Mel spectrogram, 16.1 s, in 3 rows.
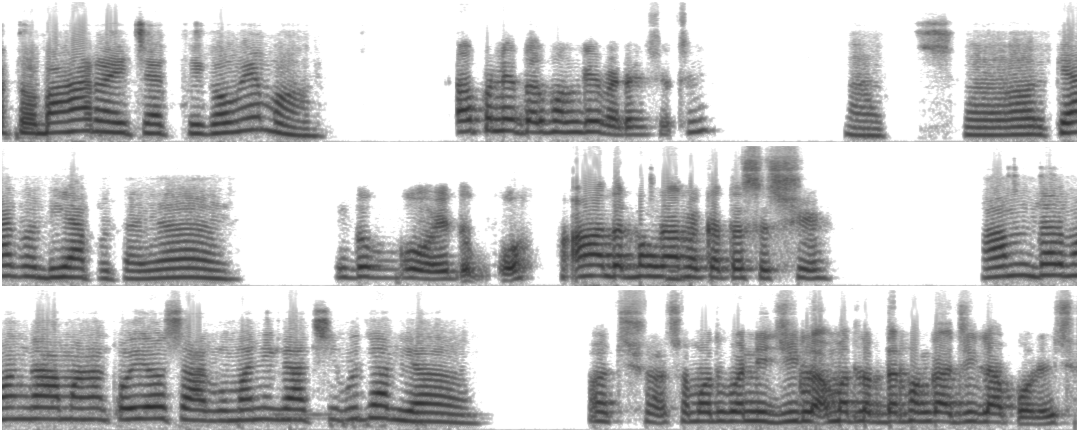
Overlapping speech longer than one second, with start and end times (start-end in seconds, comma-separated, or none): none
